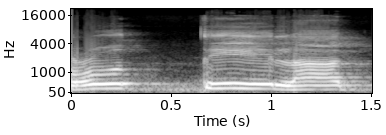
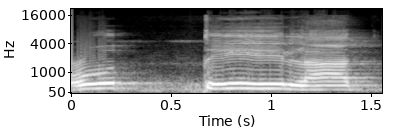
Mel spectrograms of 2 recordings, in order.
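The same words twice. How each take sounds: The two takes are said the same way.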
